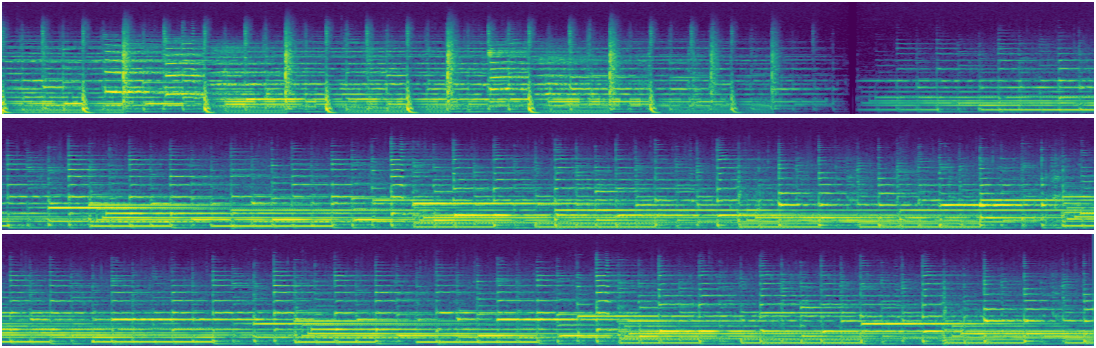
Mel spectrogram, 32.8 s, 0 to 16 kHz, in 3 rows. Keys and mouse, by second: 4.4-7.4 drag, 8.1-16.9 drag, 17.7-20.9 drag, 21.7-26.1 middle drag.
